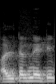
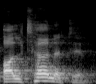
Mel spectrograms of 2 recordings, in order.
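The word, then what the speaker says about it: alternative: अल्टरनेटिव नहीं बोलना है दोस्तों, क्या पढ़ेंगे? ऑल्टरनेटिव।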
